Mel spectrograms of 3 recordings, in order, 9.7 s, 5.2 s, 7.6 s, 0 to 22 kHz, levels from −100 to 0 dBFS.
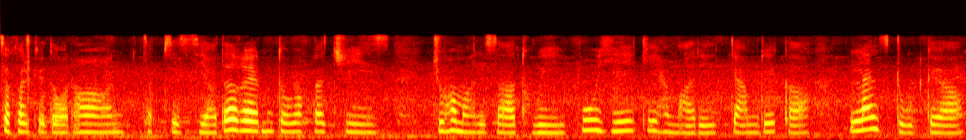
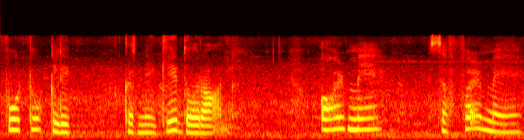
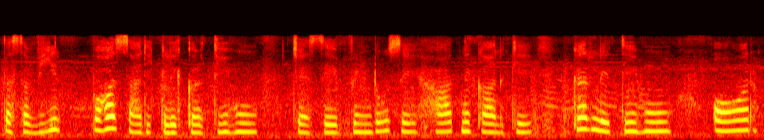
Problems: constant background noise, low volume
